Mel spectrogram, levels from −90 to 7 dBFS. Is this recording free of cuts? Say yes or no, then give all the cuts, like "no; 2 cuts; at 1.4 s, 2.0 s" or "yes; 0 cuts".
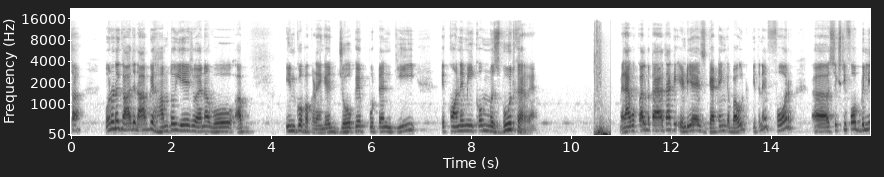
yes; 0 cuts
